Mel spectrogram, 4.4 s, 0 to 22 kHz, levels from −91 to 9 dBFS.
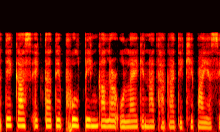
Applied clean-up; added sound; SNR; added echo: none; none; none; none.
